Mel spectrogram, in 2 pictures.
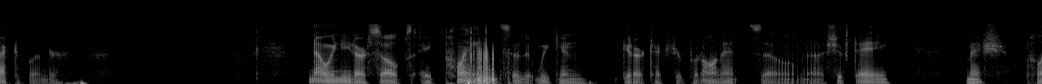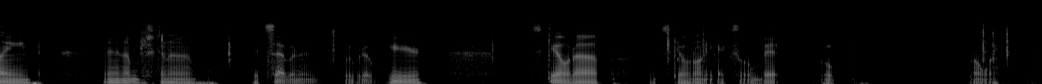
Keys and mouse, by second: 2.1-18.7 right drag, 8.5 shift+a, 12.7 KP_7, 13.7 g, 15.3 s, 17.1 s, 18.7-20.8 middle drag, 20.2 s.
